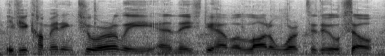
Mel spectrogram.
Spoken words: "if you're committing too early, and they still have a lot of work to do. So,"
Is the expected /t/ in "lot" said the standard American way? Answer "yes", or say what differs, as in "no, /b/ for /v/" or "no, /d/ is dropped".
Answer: yes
